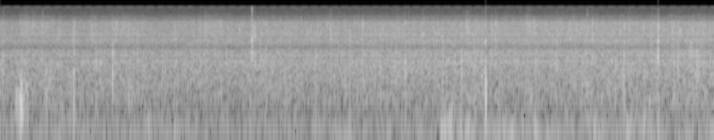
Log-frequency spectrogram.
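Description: Steady moderate rain falling on forest leaves and the lake, an even hiss with a few scattered sharp taps.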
